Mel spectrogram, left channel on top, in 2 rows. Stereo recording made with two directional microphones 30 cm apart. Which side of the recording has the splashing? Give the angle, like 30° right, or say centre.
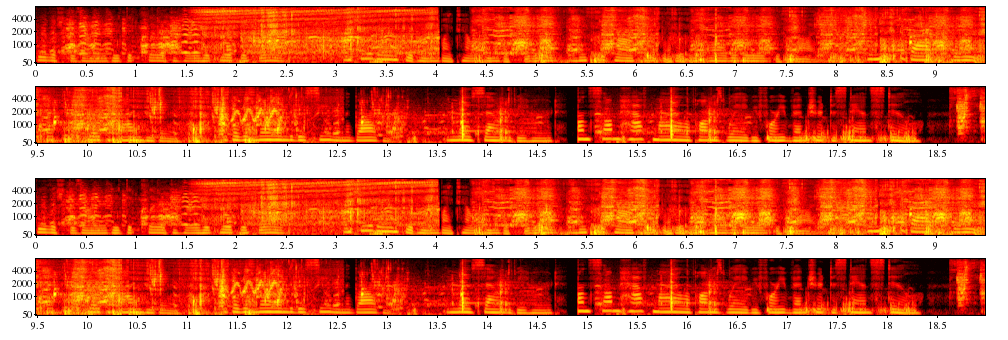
centre.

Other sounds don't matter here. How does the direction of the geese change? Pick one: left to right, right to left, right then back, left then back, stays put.
right then back.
